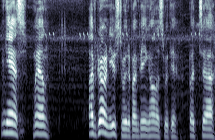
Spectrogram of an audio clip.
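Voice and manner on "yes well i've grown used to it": loud. Acted. Defends stew-only diet loudly.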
